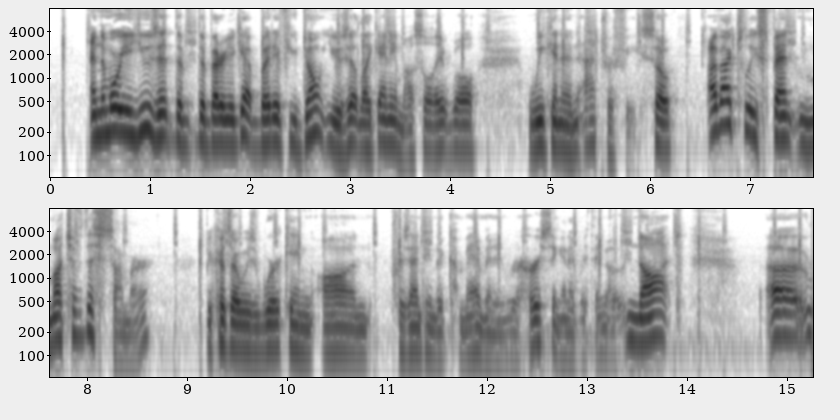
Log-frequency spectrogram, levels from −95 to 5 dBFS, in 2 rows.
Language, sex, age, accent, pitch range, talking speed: English, male, 30-49, American, 115-150 Hz, 185 wpm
